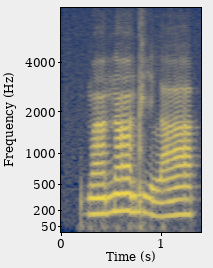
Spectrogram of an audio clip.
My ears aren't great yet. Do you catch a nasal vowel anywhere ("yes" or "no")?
yes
